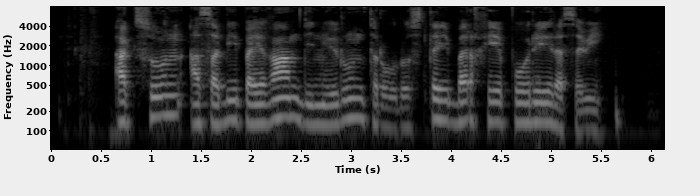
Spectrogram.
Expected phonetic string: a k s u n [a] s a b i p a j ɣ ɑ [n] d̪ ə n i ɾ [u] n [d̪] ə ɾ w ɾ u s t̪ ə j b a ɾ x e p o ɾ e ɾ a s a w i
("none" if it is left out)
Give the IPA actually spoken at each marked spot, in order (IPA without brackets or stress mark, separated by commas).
a, m, u, t̪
